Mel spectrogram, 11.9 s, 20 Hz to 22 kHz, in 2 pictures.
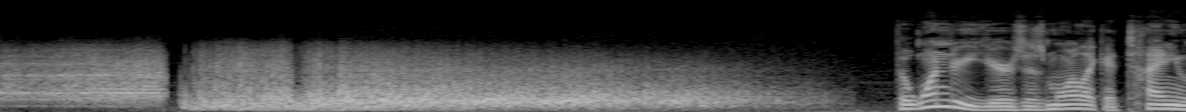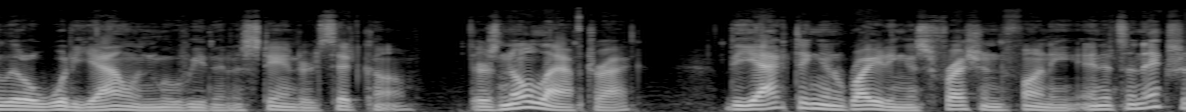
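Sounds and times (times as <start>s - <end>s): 
sitcom bomb dropping and exploding sound effect: 0.0s - 4.2s
speech: 4.5s - 11.8s.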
